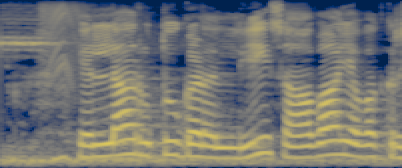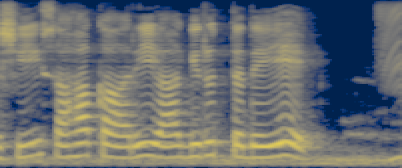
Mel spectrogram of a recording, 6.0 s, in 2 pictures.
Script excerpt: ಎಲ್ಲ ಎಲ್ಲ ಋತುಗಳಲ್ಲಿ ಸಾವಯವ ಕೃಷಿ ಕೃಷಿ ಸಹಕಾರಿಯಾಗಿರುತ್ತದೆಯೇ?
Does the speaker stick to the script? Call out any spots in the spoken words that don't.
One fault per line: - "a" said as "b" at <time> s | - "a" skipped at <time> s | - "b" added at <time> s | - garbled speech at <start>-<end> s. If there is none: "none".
- "ಎಲ್ಲ" skipped at 0.8 s
- "ಕೃಷಿ" skipped at 3.3 s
